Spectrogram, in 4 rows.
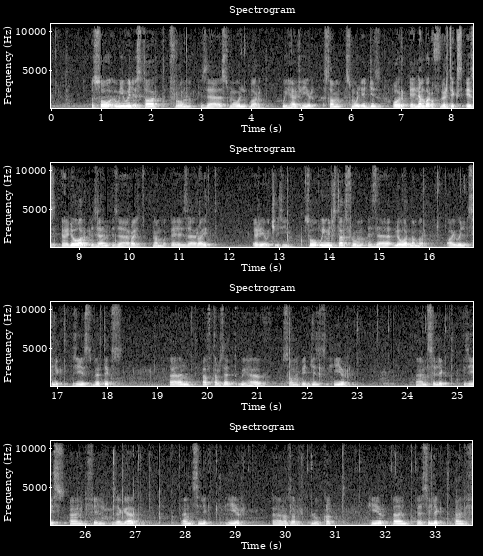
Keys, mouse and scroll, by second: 2.9 ctrl+r, 9.4 shift+middle click, 10.1 scroll down 1, 11.1 shift+middle click, 13.1 shift+middle click, 13.5-13.8 scroll up 1, 14.0 shift+middle click, 16.1 click, 16.1-16.4 scroll up 2, 16.6 shift+click, 18.3 f, 19.0 f, 19.4 scroll down 1, 19.6 scroll up 1, 20.7-21.0 scroll down 1, 21.6 shift+middle click, 21.9 scroll down 6, 22.6 ctrl+r, 24.3 click, 24.7 shift+click, 24.7 scroll up 2, 26.4 scroll down 1, 26.7 shift+middle click, 27.0-27.3 scroll down 3, 27.4 shift+middle click, 27.8-28.6 scroll up 5, 28.3 click, 28.9 ctrl+r, 32.1 click, 33.0-33.4 scroll down 1, 33.6 f.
